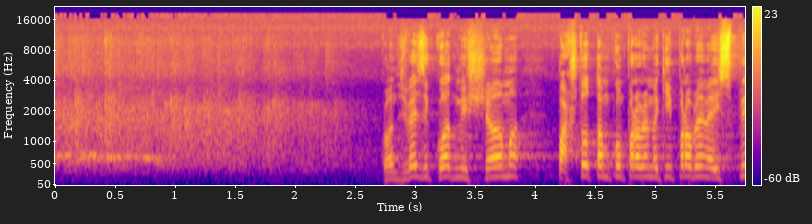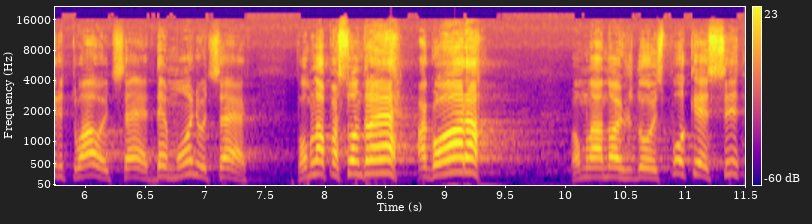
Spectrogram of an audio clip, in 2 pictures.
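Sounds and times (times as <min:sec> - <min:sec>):
audience applause: 0:00.0 - 0:02.5
speech: 0:02.8 - 0:09.4, 0:10.1 - 0:11.4.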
